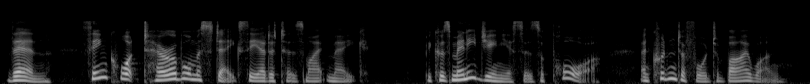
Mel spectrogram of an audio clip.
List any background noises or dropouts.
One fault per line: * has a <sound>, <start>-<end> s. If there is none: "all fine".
all fine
